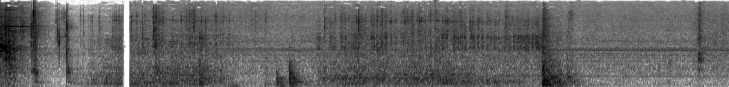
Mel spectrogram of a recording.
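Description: Knocks and handling noises: a sharp click at the start, then a low rumble of movement with a single thump about five and a half seconds in, and a faint steady hum after it.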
